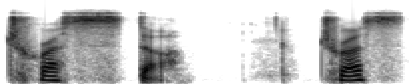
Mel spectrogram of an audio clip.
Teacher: There's two T's next to each other. So the first one I either hold or just skip it. And you're going to the next one for two, but I'm changing the oo to a.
